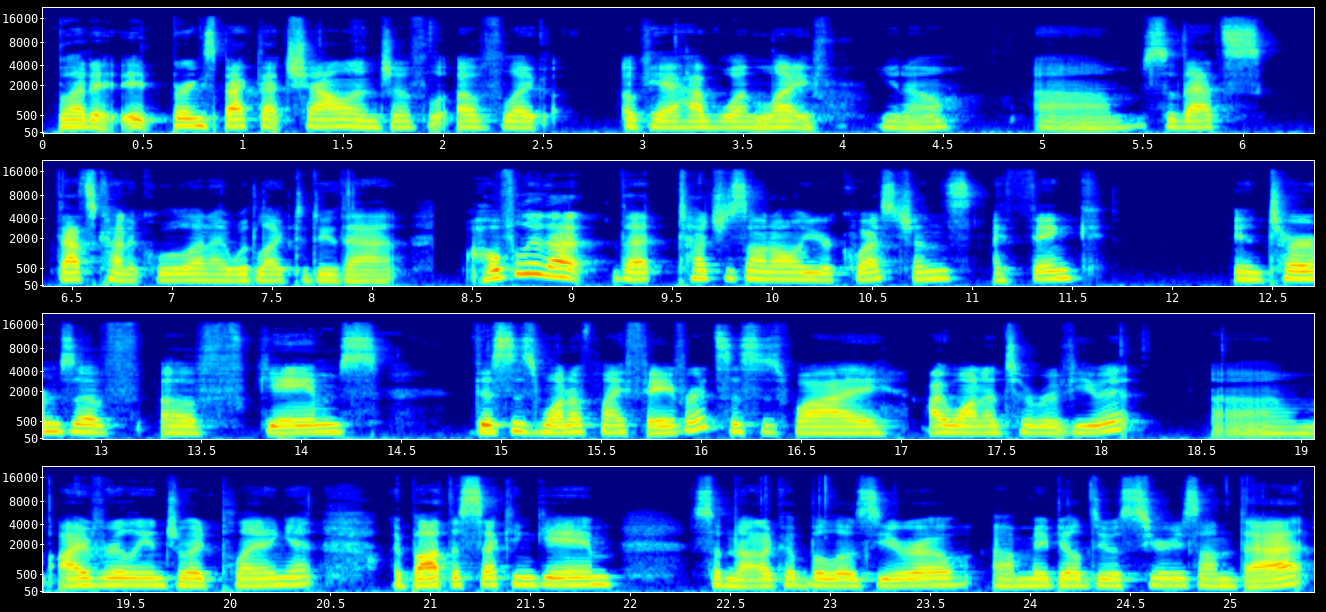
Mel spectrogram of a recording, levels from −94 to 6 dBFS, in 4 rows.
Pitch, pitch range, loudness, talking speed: 180 Hz, 170-190 Hz, -30 LUFS, 195 wpm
